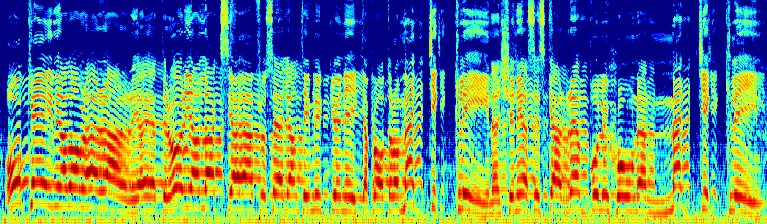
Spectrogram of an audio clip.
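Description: A man's voice: very high-pitched, hardly any pauses, pushed and bright, distant mic, slight background noise. An actor playing a crude, boastful wannabe musician and pushy street salesman who swears constantly. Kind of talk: sketch comedy acting.

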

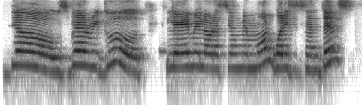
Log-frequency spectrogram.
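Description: A woman teaching English to children over a video call, encouraging and slow, switching between English and Spanish. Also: sits high, fairly bright tone. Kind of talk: online children's class.

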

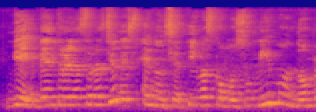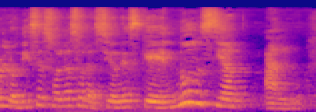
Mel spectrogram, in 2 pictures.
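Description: A woman, a primary school teacher giving a remote grammar lesson and coaxing young pupils in an animated way. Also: sits high, normal speed. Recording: echoey room, faint noise.

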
